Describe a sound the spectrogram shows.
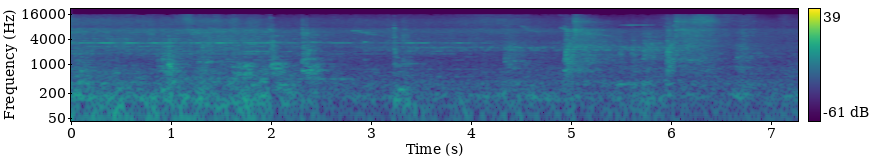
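Wooden pallets knock against each other as they are stacked.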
